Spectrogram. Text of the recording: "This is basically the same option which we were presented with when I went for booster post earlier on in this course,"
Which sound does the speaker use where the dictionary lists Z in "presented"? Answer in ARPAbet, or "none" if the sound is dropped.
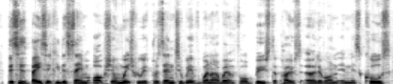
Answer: Z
